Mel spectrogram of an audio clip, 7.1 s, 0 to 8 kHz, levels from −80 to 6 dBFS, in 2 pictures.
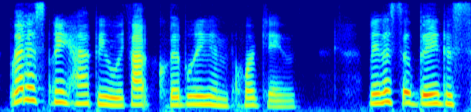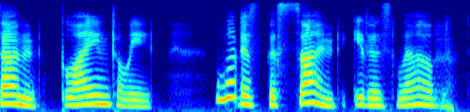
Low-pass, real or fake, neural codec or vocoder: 7.2 kHz; fake; codec, 16 kHz, 0.5 kbps, FreqCodec, larger model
